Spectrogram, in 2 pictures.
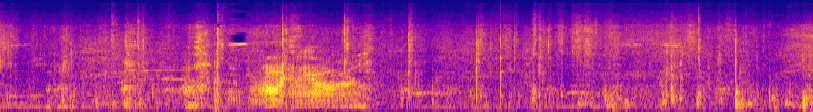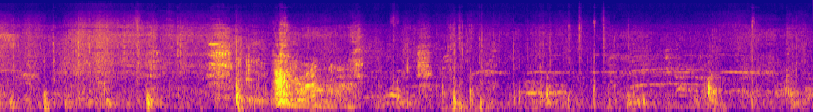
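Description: Dogs let out to play on a farm, with scattered yips, panting and pattering paws, plus brief rustles and thumps, fairly quiet and spread across the scene, with no talk.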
